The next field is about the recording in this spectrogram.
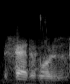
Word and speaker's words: Cérvol: Cérvol, Cérvol.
